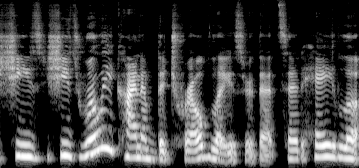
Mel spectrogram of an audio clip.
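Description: With an American accent and an unremarkable speaking voice, a woman talks at a moderate pace in a fairly high pitch. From Los Angeles, US. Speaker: trade show and media executive. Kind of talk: casual interview.

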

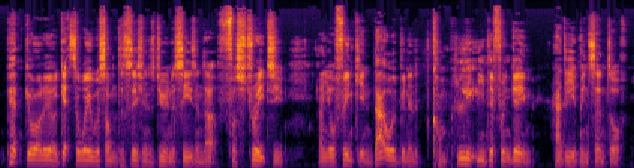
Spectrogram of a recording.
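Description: The recording is very clean, with a silent background. A man speaks in a very deep, low pitch with ordinary pitch variation. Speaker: football podcast co-host. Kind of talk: casual chat. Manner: quiet, far from mic.

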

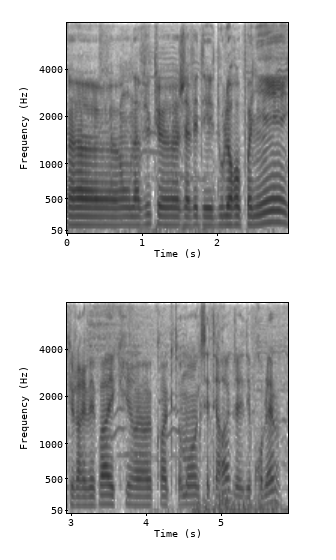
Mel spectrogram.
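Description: The speech comes at a fairly quick pace, with noticeable background noise present. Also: man. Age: 20s. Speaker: para-athlete, sprinter. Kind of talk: interview.

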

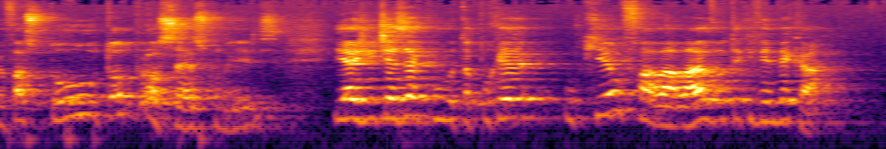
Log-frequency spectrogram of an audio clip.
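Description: Amid noticeable background noise and audible room echo, a man talks at a very fast pace in a high pitch with ordinary pitch variation. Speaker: sales executive and consultancy founder. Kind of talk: interview.

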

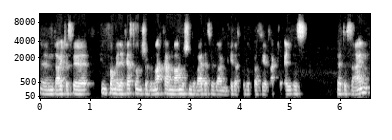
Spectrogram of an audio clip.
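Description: This man's voice is somewhat breathy and medium in pitch, with a dark, mellow tone and a flat, monotone delivery. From Hamburg, northern Germany. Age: 20s. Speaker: startup founder and doctoral student. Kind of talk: interview. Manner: hesitant with frequent fillers.

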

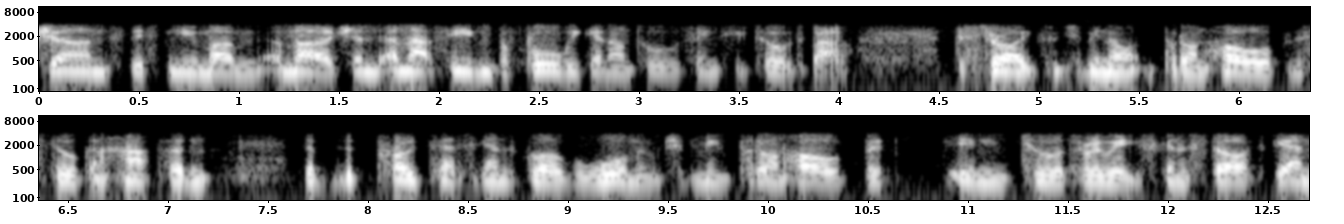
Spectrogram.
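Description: A man with a British accent talks at a very fast pace, his loudness swinging widely. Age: 40s. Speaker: political commentator. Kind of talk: interview. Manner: halting.

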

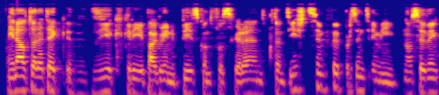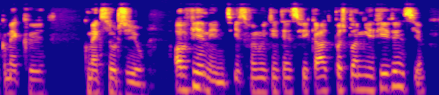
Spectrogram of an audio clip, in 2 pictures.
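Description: A man at medium pitch, talking at a very fast pace. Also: ordinary pitch variation. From Azores, Portugal (São Miguel). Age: 20s. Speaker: environmental engineer, zero-waste advocate. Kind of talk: casual interview.

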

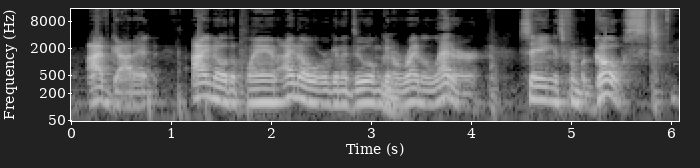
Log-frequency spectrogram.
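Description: Medium-pitched male voice with an American accent, fairly quick pace and ordinary pitch variation, over noticeable background noise. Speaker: podcast co-host and musician. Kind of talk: casual chat. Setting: studio.

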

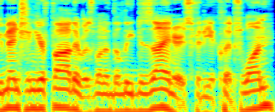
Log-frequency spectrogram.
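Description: Putting on a character voice, a man speaks at a very fast pace in a medium pitch. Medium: audio drama. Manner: clipped, formal questioning.

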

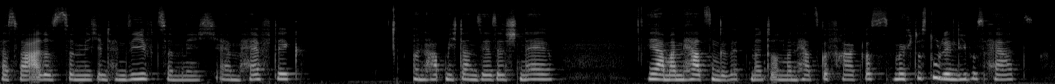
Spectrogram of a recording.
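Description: A woman talks at a moderate pace with a fairly high, monotone, flat delivery. She leaves long, frequent pauses. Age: 20s. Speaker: spiritual podcaster. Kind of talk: spiritual monologue.

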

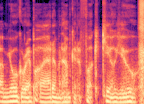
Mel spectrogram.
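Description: A man's put-on character voice, fairly low in pitch, monotone and flat, at a fairly quick pace. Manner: menacing.

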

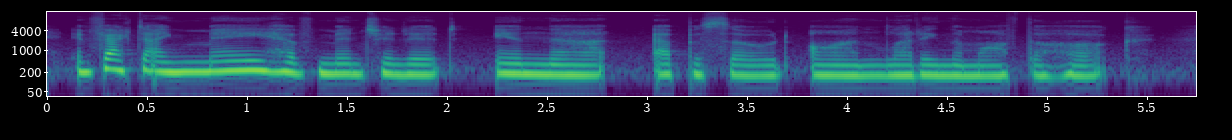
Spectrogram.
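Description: Speaking at a fairly slow pace, a woman has a dark, mellow tone, a fairly low pitch and fairly even intonation, in a dry, close recording with no echo. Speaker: life coach podcast host. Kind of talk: motivational monologue.

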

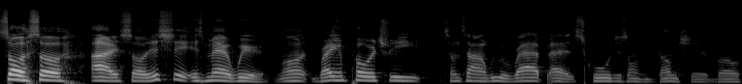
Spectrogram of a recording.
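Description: On a very clean recording with a silent background, a man with a plain, everyday voice speaks at a fairly high pitch, with ordinary pitch variation and hardly any pauses. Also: fairly slow pace, big swings in loudness. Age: 20s. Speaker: rapper, guest artist. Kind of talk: casual chat.

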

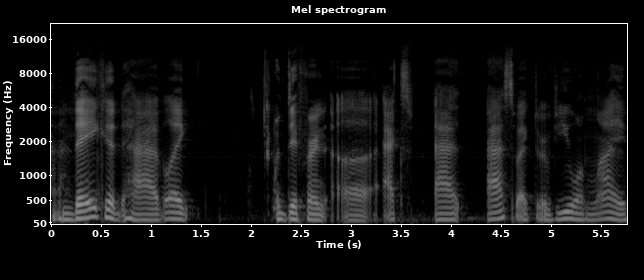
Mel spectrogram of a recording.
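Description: Here a man talks at a very slow pace. His pitch is medium. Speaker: podcast host. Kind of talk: casual chat. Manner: animated.

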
